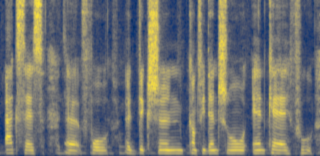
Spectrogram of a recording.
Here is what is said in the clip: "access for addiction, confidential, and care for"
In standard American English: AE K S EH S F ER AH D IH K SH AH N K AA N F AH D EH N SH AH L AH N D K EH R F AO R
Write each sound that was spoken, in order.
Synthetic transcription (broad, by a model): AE K S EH S F ER AH D IH K SH AH N K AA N F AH D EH N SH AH L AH N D K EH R F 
